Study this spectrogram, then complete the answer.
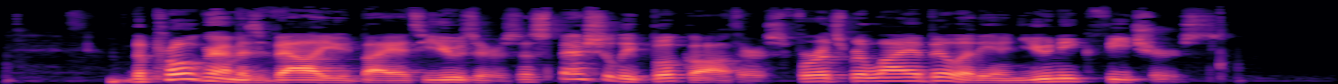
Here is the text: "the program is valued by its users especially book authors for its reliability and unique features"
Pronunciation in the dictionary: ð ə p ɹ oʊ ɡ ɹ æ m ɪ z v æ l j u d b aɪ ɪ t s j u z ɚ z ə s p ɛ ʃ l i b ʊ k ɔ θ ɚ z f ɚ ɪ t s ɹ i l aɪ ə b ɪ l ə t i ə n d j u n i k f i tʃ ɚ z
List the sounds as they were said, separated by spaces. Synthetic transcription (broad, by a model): ð ə p ɹ oʊ ɡ ɹ æ m ɪ z v æ l j u d b aɪ ɪ t s j u z ɚ z ə s p ɛ ʃ l i b ʊ k ɔ θ ɚ z f ɚ ɪ t s ɹ i l aɪ ə b ɪ l ə t i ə n j u n i k f i tʃ ɚ z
